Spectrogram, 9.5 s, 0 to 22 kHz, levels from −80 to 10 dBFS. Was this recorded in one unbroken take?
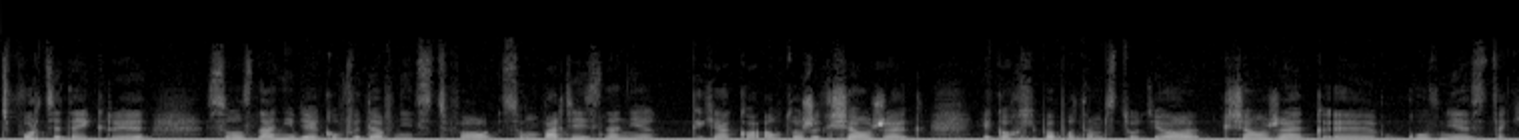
no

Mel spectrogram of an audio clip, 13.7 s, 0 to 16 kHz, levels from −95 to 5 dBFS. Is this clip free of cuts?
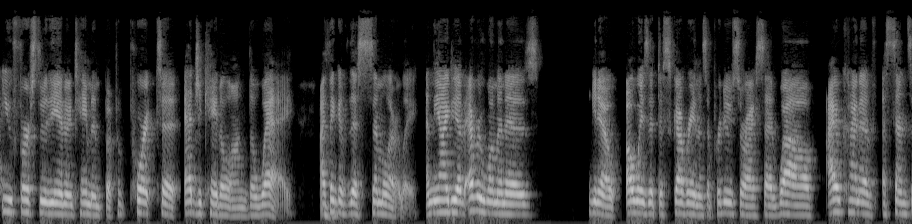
no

